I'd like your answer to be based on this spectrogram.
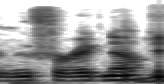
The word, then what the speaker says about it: Ferrigno: Lou Ferrigno? – Yeah, I met him once.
